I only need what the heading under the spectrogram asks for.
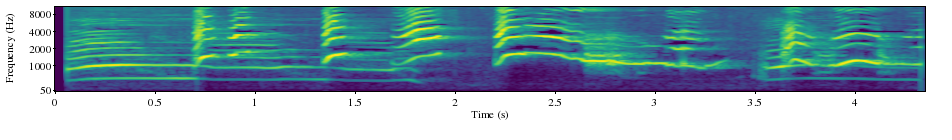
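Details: A small chihuahua dog singing: long sustained howls with rich harmonics, some steady and some wavering or sliding upward, in four or five drawn-out phrases separated by brief pauses.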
